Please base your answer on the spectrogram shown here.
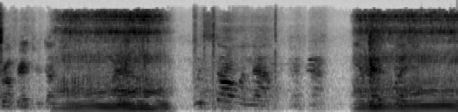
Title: women do snore!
